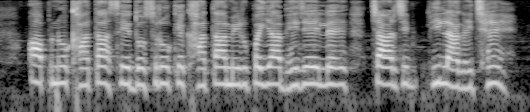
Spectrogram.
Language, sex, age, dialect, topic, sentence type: Maithili, female, 18-24, Angika, banking, question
